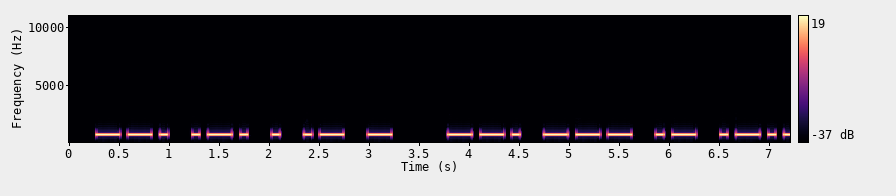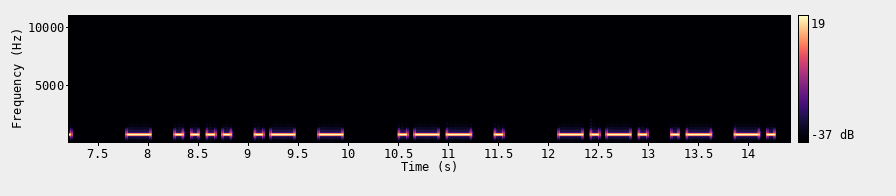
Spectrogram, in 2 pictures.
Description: Morse code, heard as a keyed tone, about 16 wpm, 700 Hz. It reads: GREAT GOAL THAT WE CAN
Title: Sentences from Top 1000 Words - Review Part 6 - 15wpm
